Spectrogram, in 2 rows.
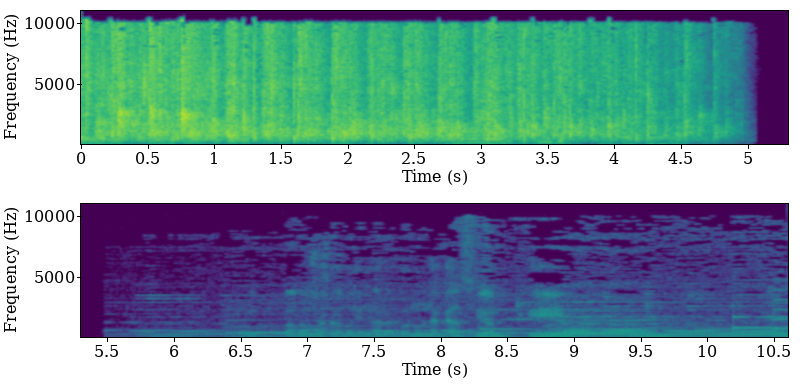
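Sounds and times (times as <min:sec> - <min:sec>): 
crowd applause: 0:00.0 - 0:05.1.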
